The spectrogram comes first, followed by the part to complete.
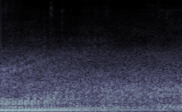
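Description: Road traffic passing close by: a steady low engine drone from a passing vehicle over tyre noise, strongest at the start and easing off slightly.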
